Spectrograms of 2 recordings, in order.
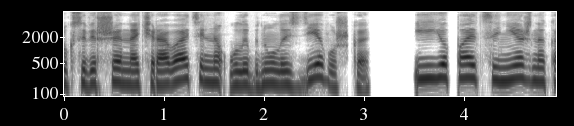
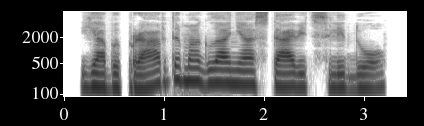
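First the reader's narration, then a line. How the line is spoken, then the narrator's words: Tender, smiling voice. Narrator (Russian): нежно улыбнулась она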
